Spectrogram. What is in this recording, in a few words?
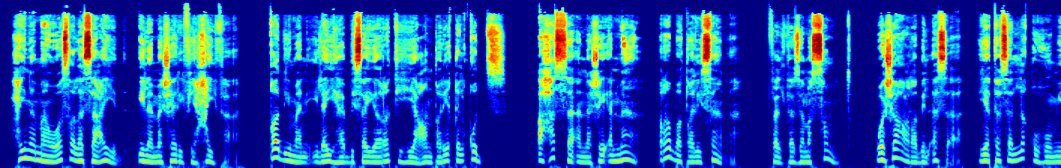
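Arabic, Saudi Arabia, male, voice over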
